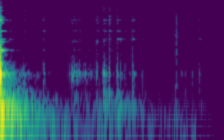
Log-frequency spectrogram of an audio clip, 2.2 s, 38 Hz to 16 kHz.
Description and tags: stone on stone impact2
stone falls / beaten on stone
strike, stone, impact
